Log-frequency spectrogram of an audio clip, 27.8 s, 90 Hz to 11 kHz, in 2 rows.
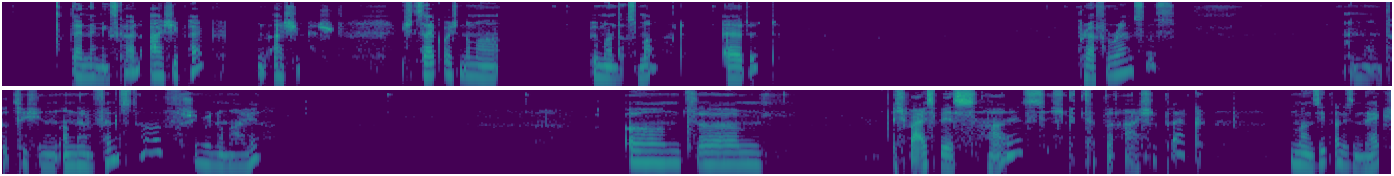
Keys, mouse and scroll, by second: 15.2 click.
